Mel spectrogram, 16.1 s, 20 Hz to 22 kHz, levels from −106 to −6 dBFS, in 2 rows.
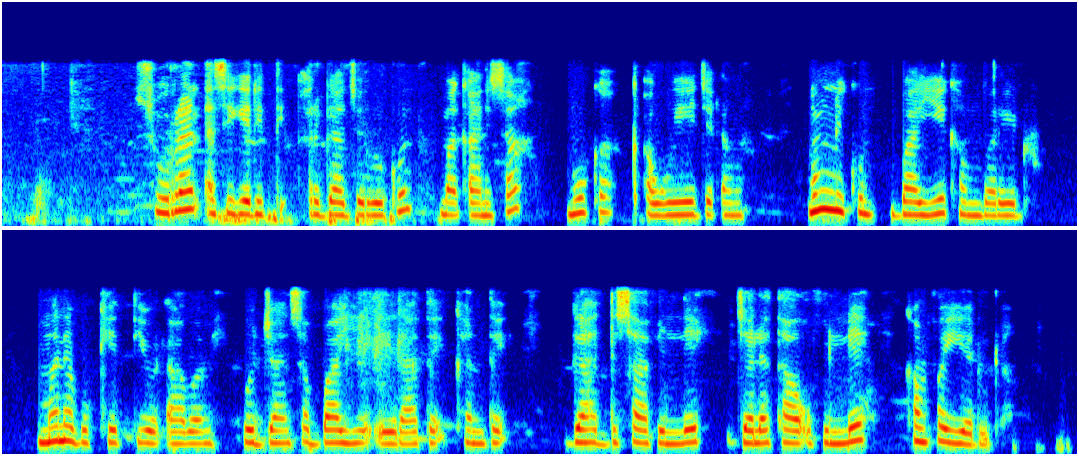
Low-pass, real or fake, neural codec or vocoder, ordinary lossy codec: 7.2 kHz; real; none; Opus, 32 kbps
